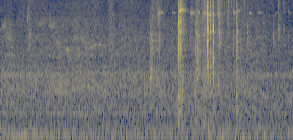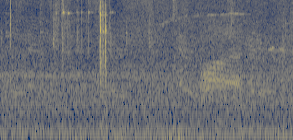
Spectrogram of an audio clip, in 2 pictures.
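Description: Metal clinks and rattles of a boat davit's hooks and rigging being handled, a few sharp clinks about two seconds in and again near four seconds, over a steady low hum.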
